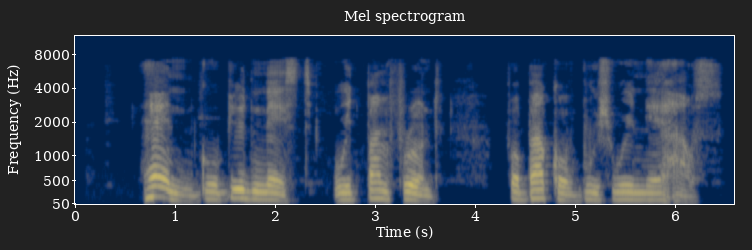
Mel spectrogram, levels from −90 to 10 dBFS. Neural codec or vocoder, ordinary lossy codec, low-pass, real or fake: none; none; 7.2 kHz; real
